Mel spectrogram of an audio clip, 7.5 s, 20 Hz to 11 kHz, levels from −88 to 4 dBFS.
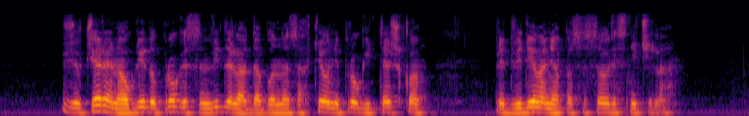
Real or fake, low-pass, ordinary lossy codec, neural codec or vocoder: real; 7.2 kHz; MP3, 96 kbps; none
